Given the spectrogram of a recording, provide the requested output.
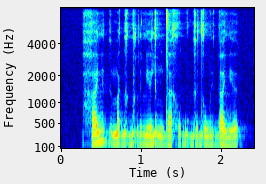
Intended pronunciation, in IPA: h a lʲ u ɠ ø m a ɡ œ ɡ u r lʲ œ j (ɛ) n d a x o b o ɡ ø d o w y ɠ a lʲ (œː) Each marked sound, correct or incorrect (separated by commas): incorrect, incorrect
